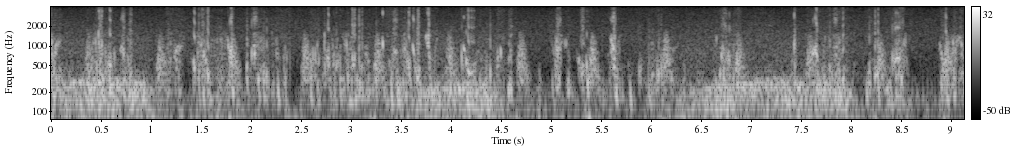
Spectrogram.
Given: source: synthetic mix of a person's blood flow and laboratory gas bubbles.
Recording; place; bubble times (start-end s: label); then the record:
Doppler ultrasound of blood flow; subclavian vein
0.00-0.23 s: bubbles
0.34-0.85 s: bubbles
1.13-1.34 s: bubbles
1.38-1.83 s: bubbles
1.94-2.39 s: bubbles
2.53-3.88 s: bubbles
4.08-4.65 s: bubbles
4.97-5.45 s: bubbles
5.56-6.27 s: bubbles
6.62-6.91 s: bubbles
7.15-7.26 s: bubbles
7.38-7.45 s: bubbles
7.54-8.04 s: bubbles
8.11-8.59 s: bubbles
8.86-9.14 s: bubbles
From the record:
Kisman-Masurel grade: 342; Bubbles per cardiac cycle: rolling drumbeat, 9 or more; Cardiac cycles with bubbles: 100%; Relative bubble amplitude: moderate (0.250 to 0.450); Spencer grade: 3 (all of the cardiac periods contain showers or single bubble signals, but not dominating or overriding the cardiac motion signals); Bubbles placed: anywhere in the cardiac cycle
